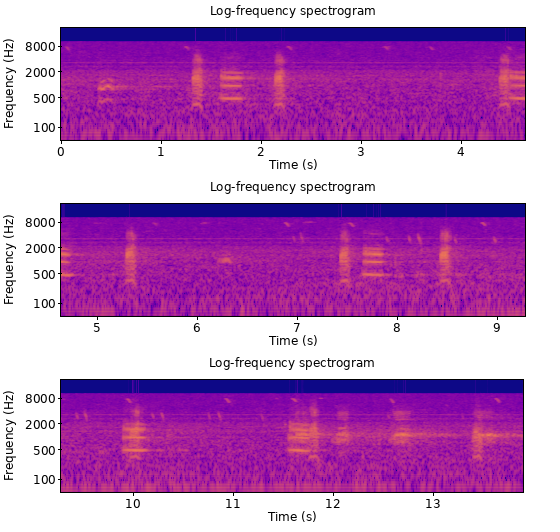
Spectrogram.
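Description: Common ravens giving short croaking calls, one at a time or in quick clusters of two or three, every second or two.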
